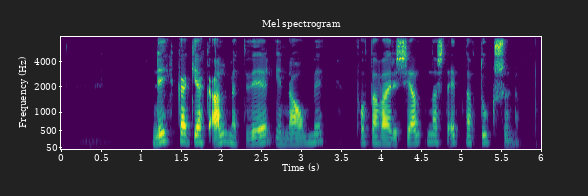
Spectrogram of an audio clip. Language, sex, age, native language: Icelandic, female, 60-69, Icelandic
